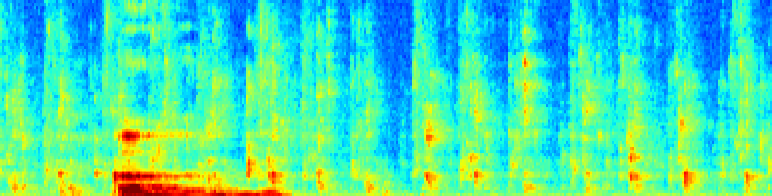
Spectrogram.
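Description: Yogi, a bulldog, laps water from a bowl: a steady run of wet, slurping licks, roughly two or three per second, after a brief tonal sound near the start.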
